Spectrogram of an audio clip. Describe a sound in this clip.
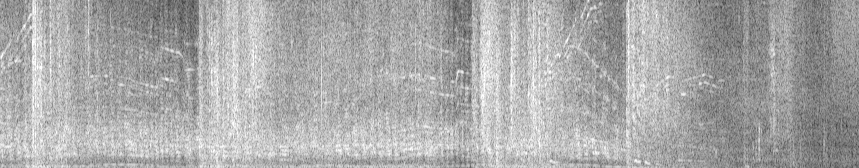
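A motorbike engine roars and revs up and down.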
